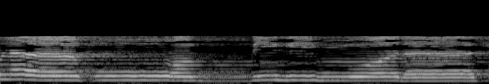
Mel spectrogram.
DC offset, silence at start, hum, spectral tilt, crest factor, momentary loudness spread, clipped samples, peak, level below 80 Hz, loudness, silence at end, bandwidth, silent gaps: under 0.1%; 0 s; none; -8.5 dB/octave; 18 dB; 11 LU; under 0.1%; -8 dBFS; -70 dBFS; -24 LUFS; 0 s; 3.9 kHz; none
